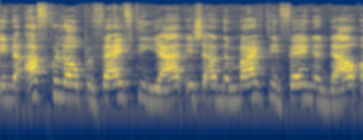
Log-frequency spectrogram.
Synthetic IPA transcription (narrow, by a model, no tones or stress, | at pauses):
ɪndəʔɑfχəlowpəvɛjftinjaːrɪsaːndəmɑɹk̚tɪnvejnədaːlˠ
